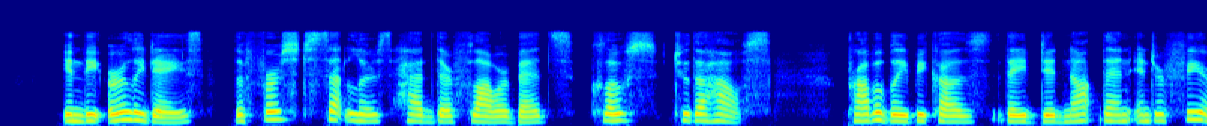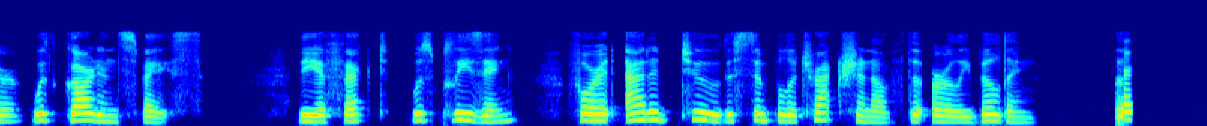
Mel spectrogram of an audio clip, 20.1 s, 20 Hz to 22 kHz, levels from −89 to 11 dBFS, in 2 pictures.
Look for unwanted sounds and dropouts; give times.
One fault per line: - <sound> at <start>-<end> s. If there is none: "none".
- laugh at 19.4-19.5 s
